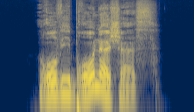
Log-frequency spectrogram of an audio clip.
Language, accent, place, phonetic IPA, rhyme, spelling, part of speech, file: German, Germany, Berlin, [ˌʁoviˈbʁoːnɪʃəs], -oːnɪʃəs, rovibronisches, adjective, De-rovibronisches.ogg
- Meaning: strong/mixed nominative/accusative neuter singular of rovibronisch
